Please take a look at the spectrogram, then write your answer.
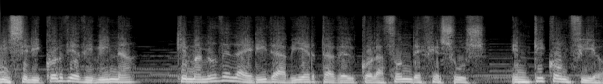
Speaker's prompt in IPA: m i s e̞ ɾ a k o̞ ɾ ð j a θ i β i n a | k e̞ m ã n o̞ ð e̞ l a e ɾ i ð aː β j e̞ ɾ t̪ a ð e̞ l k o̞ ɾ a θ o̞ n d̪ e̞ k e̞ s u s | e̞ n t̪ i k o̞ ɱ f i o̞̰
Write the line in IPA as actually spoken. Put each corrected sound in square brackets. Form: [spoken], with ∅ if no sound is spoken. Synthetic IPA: m i s e̞ ɾ [i] k o̞ ɾ ð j a [ð] i β i n a | k e̞ m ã n o̞ ð e̞ l a e ɾ i ð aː β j e̞ ɾ t̪ a ð e̞ l k o̞ ɾ a θ o̞ n d̪ e̞ [x] e̞ s u s | e̞ n t̪ i k o̞ ɱ f i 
